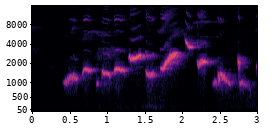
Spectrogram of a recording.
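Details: White-rumped shama lure song played so other shamas respond: a fluid string of clear whistled notes rising and falling in pitch, rich and melodious.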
